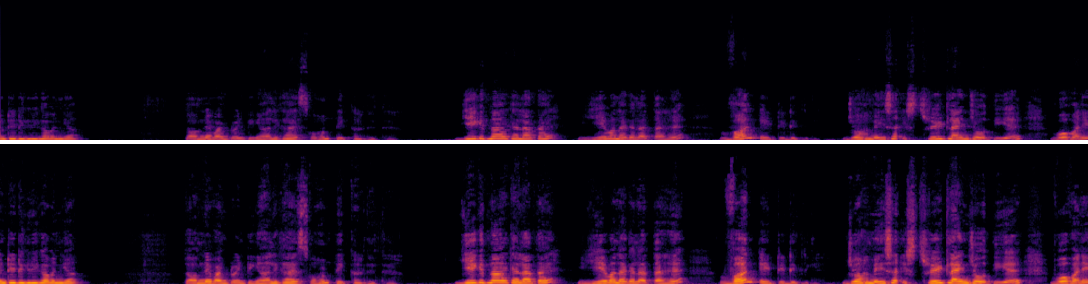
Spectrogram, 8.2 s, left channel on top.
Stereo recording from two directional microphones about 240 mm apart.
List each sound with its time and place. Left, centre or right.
0.0 s speech: right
